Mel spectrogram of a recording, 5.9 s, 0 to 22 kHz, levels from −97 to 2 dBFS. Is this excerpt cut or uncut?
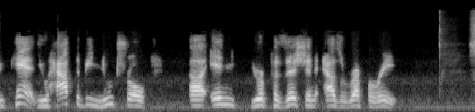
uncut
